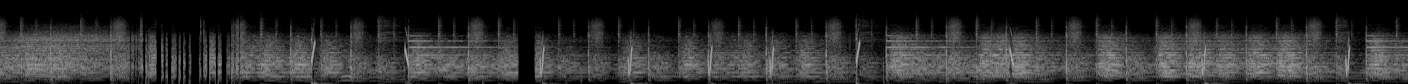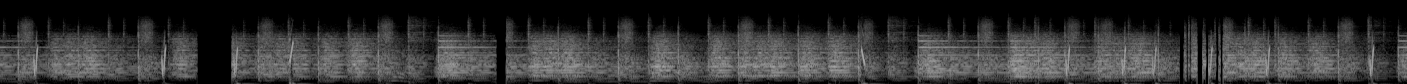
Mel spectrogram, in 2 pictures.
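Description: Bluetooth dropouts break the audio five times: from 1.30 to 2.40 s, where about 595 ms goes missing as a scatter of short holes, the longest 87 ms; at 5.18 to 5.35 s (174 ms); at 16.05 to 16.40 s (348 ms); at 19.04 to 19.14 s (102 ms); and from 25.88 to 26.31 s, where 218 ms drops out in gaps up to 58 ms. Each hole cuts in sharply and the sound comes back further on, as though it had kept playing, most likely because wireless packets arrived too late and were discarded. A doubled audio track runs from 24.19 to 26.95 s. A second, full-band copy at about the same level trails roughly one second behind, with no decay or room colour, and it starts and stops abruptly. That points to a likely second capture through a slower path or two misaligned copies held by an edit.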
